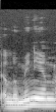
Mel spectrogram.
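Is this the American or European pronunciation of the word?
European. It is said with the European pronunciation. "Aluminium is the European"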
